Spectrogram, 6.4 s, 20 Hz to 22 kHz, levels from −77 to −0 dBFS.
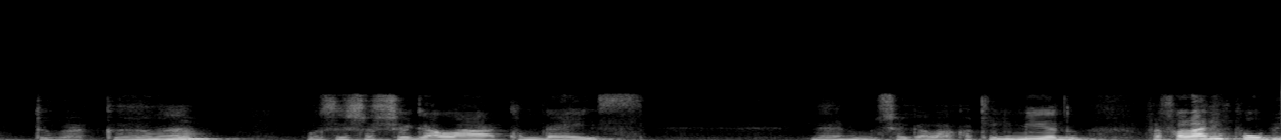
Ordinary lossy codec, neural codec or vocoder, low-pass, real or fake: none; codec, 44.1 kHz, 7.8 kbps, Pupu-Codec; 7.2 kHz; fake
